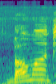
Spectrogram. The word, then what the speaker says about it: Beaumont: let's recap well Mont as I'm now correctly pronouncing his name Beaumont is an immortal such as us he's already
